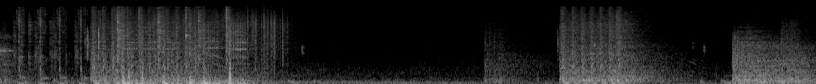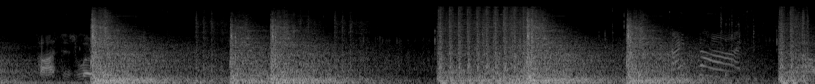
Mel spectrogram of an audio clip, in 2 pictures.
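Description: A rifle fires in loud, sharp bursts.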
